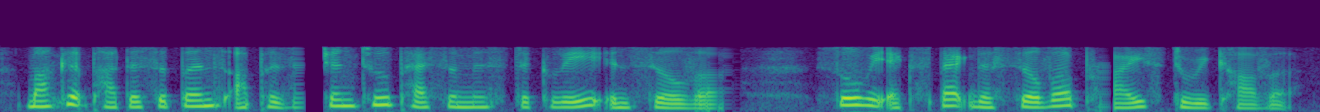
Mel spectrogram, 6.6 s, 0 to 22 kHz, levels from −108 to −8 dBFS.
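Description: Packet loss with pitch repetition at 1.47 s, 3.48 s and 5.5 s: the receiver repeated the last pitch period to fill the gaps, about 150 ms, 160 ms and 70 ms of missing audio, so the sound briefly buzzes and holds before fading. The second event is scattered over 220 ms in runs of up to 50 ms, consistent with 10 ms packets.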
